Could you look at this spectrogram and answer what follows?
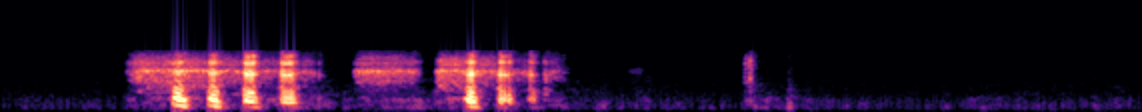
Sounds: Laughter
